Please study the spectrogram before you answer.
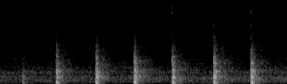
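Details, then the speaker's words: Motorcycle crank pin roller bearing check, con rod pulled up and struck hard: seven dull, evenly spaced thumps with no sharp metallic tap; lower rod bearing shows no play. "no kind of metallic tap"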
